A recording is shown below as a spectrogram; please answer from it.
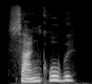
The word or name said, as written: Sanggrupper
